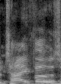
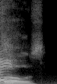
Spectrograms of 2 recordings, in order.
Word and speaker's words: tifo: What are they? Tifos. Tifos. Oh, Yeah. Tifos. Wait, what? They're called TIFOs.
